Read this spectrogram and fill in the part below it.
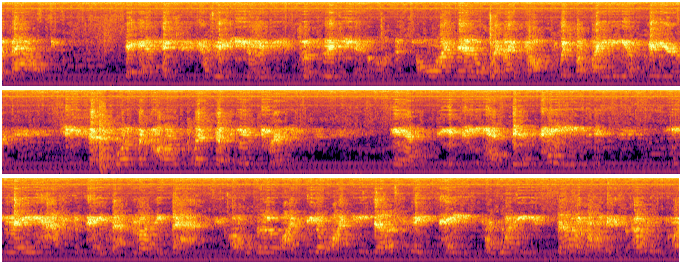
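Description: A man speaks calmly, heard from a distance through a microphone.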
